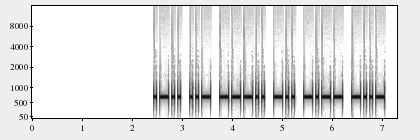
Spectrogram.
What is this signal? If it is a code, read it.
Morse code, heard as a keyed tone, about 20 wpm, 700 Hz. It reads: LU8DYX
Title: DXCC-100 Call Signs - 6 Characters - Repeated 3x - 20wpm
